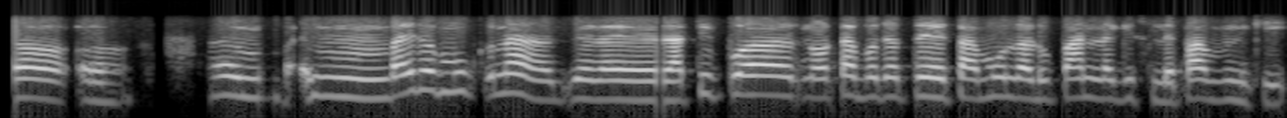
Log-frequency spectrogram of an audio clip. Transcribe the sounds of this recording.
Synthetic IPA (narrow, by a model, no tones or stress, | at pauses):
ɔ | bbajd̪ɔmuknaɾat̪ipɔnɔʈabɔd͡ʒat̪et̪amulaɽupanlaɡislepamniki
